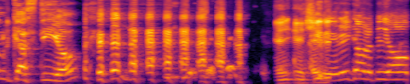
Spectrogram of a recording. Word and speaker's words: Castillo: pronounced your name Caso she pronounced it perfectly like Perfection man you got that Double L she got that EO real real well like I call him like Castilla like you I call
